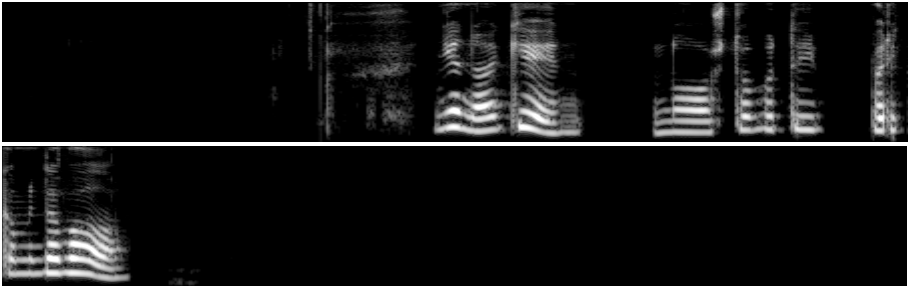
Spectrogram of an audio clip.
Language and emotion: Russian, neutral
